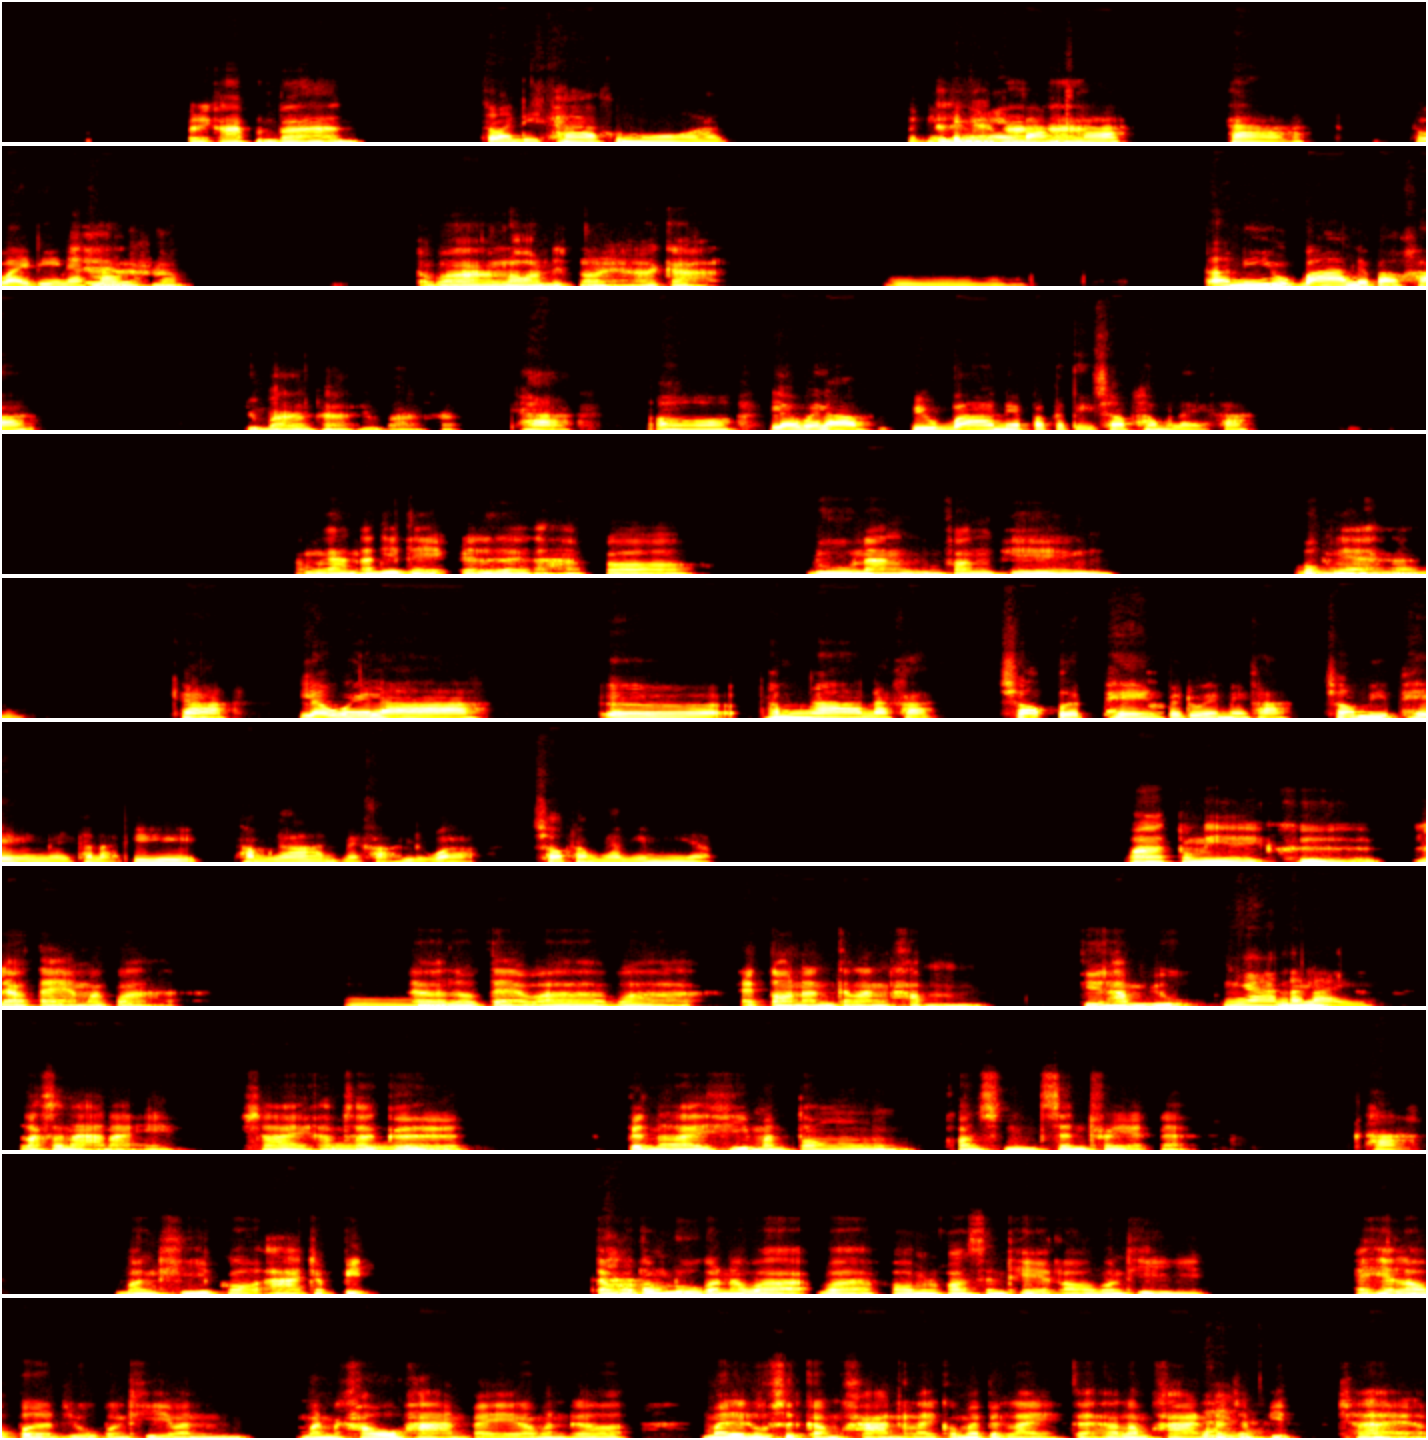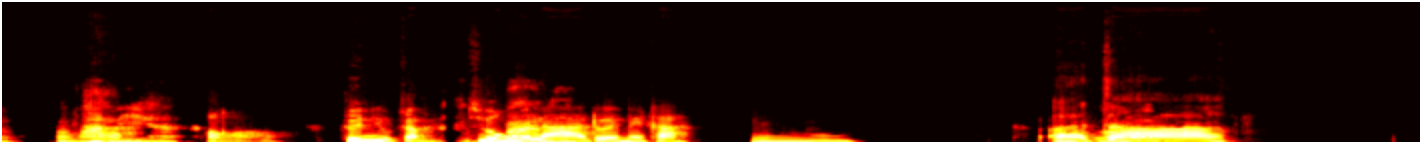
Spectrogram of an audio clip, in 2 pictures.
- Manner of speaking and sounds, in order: in English: "concen centrate"; in English: "concentrate"; "รําคาญ" said as "กำคาญ"; chuckle
- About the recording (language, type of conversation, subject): Thai, unstructured, คุณชอบฟังเพลงระหว่างทำงานหรือชอบทำงานในความเงียบมากกว่ากัน และเพราะอะไร?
